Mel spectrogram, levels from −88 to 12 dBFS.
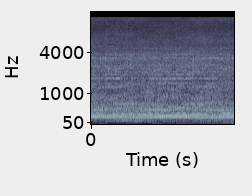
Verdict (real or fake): fake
